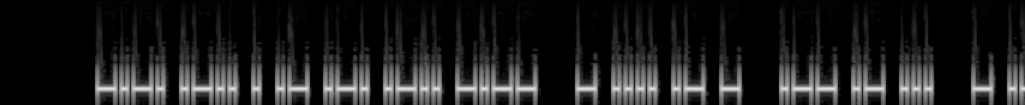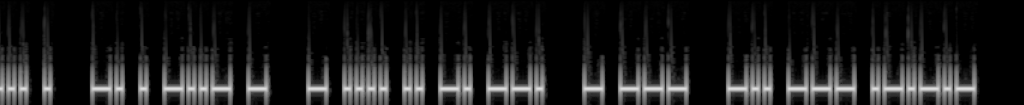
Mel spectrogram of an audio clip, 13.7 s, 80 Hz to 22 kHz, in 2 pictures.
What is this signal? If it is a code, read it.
Morse code, heard as a keyed tone, about 30 wpm, 700 Hz. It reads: CLEARLY THAT WAS THE NEXT THING TO DO.
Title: Sentences from Top 1300 Words 30wpm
